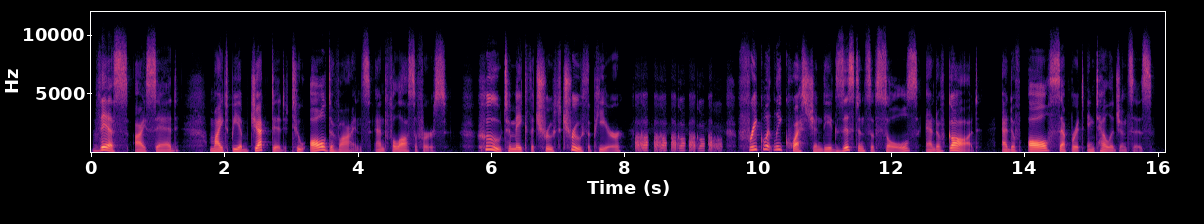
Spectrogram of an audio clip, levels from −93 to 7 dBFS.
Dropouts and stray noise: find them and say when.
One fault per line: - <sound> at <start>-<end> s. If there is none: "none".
- laugh at 8.2-9.5 s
